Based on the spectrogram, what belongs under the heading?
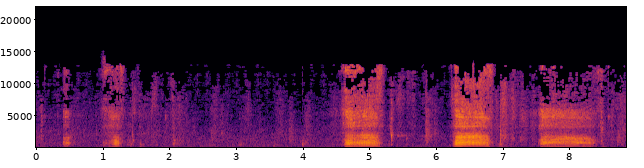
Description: Prince Giovanni the Pug Reverse Sneezing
